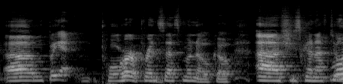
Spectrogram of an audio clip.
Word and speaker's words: Princess Mononoke: I can make Graham quiver when I say Princess Mononoke. – That was correct. – That was very correct.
